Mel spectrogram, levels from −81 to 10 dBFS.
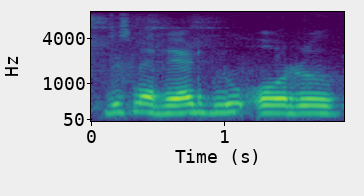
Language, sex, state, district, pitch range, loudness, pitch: Hindi, female, Maharashtra, Sindhudurg, 170-185 Hz, -12 LUFS, 175 Hz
